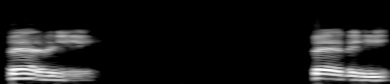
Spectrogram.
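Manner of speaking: "বেরি" with a short e, beh-ree; correct pronunciation. Shown as a demonstration. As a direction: model "বেরি" crisply for learners, falling at the end. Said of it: "কি বলবে?".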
